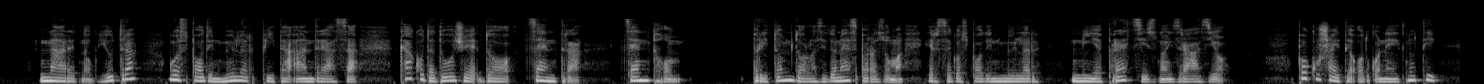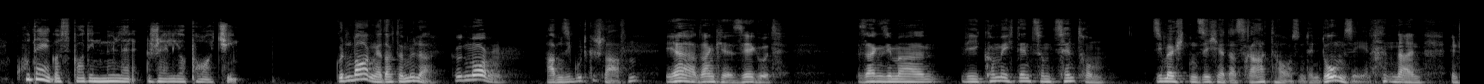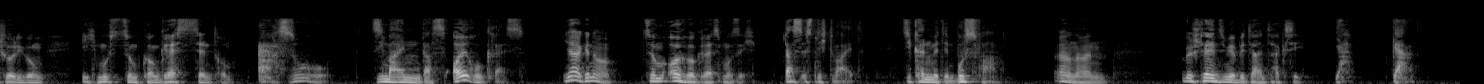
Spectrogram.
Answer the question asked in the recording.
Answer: Gospodin Müller nije želio u centar Aachena, već u njegov kongresni centar, koji se u Aachenu zove Eurogress.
